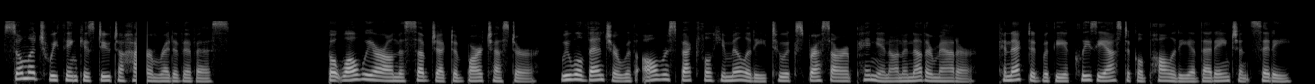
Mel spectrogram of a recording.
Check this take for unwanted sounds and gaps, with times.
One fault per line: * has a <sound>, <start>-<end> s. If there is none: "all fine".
* has a dropout, 1.4-1.5 s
